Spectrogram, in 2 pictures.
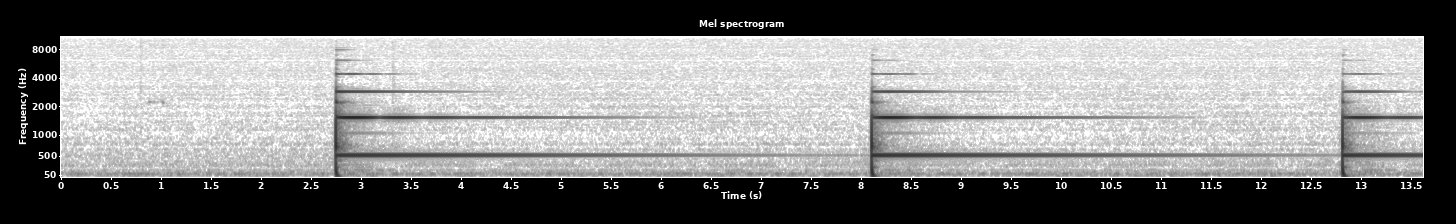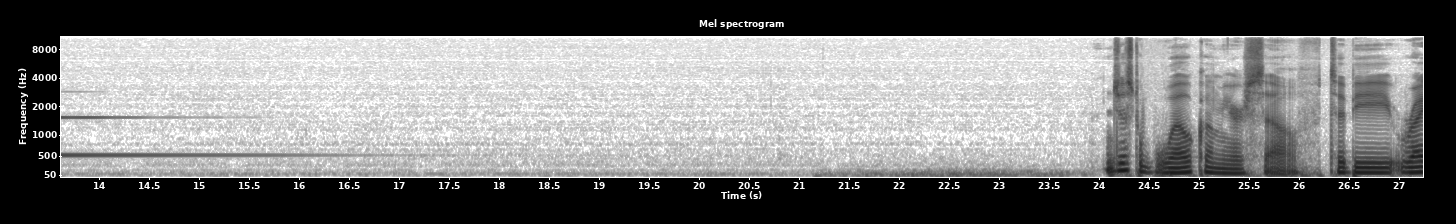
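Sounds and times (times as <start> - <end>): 
meditation bell struck: 2.8 - 6.5, 8.1 - 11.6, 12.8 - 16.2
speech: 24.1 - 27.2.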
